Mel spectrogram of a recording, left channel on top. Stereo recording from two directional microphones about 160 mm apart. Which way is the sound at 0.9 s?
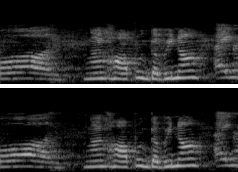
5° left (ahead or behind).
